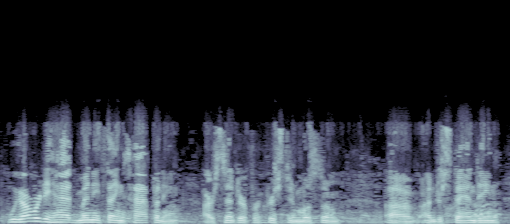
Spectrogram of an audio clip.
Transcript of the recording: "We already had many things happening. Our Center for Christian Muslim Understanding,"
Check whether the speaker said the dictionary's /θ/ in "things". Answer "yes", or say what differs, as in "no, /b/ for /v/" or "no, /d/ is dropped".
yes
